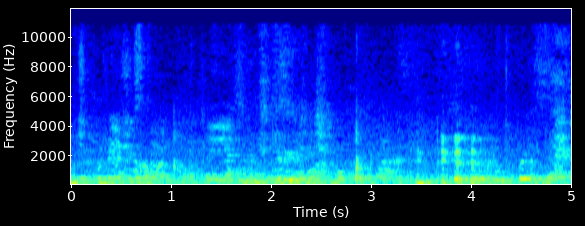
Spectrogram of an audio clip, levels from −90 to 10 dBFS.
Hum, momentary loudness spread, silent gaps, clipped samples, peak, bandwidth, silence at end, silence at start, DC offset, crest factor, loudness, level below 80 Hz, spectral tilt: none; 7 LU; none; under 0.1%; -22 dBFS; 11.5 kHz; 0 s; 0 s; under 0.1%; 18 dB; -40 LUFS; -70 dBFS; -6 dB/octave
